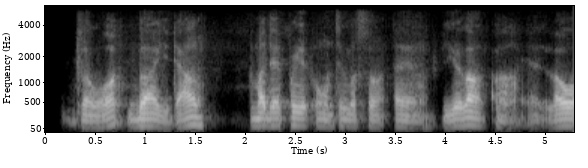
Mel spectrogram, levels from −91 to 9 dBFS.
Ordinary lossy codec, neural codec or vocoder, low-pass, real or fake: MP3, 48 kbps; codec, 16 kHz, 1.1 kbps, Voila-Tokenizer; 5.4 kHz; fake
